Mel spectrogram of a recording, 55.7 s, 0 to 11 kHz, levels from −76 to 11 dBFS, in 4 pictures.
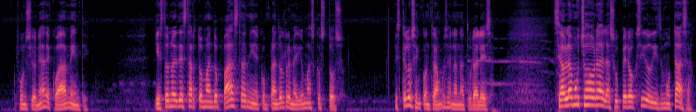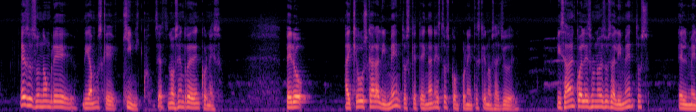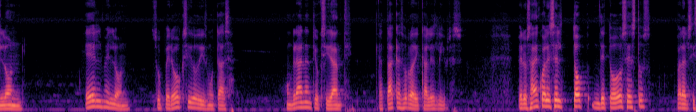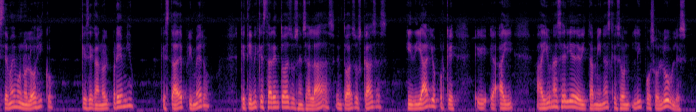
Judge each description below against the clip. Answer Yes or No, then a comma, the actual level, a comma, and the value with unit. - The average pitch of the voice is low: Yes, low, 120 Hz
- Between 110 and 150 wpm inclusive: Yes, average, 135 wpm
